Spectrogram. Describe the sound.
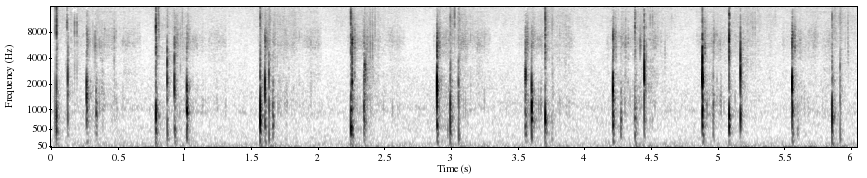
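Faint footsteps of people walking: many light, evenly paced steps, often in close pairs, with quiet gaps between them.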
